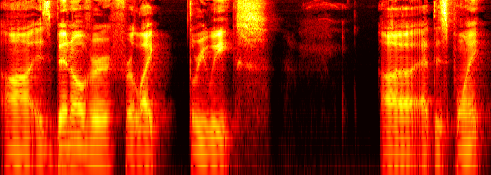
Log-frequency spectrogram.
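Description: Deep-voiced young man rambling on a podcast. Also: level tone, slow pace, clear, resonant tone. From Northwest Indiana. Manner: rambling, self-correcting, wry asides. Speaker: podcast host. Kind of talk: casual solo podcast chat. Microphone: studio podcast mic.

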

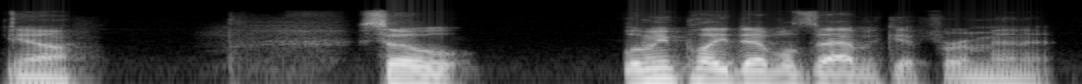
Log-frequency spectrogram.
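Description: Man, podcast host, laid-back slangy talk, somewhat low pitch. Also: very animated, moderate pace. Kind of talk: casual interview chat.

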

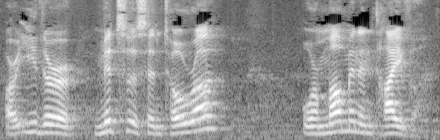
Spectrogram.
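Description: A man's voice: high voice, a little hiss or hum. A married man giving an informal religious talk as a Torah teacher, earnest and rambling, repeating phrases and adding asides. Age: adult, married with kids.

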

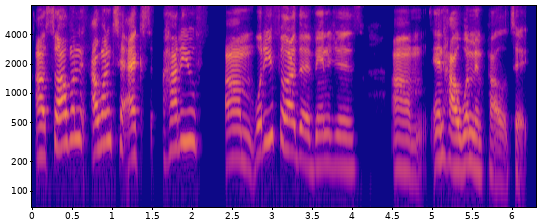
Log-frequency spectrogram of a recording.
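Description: A woman's voice: medium pitch, expressive, moderate pace. A woman co-hosting a podcast, putting questions to a guest in a straightforward way. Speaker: podcast co-host. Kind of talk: casual podcast interview.

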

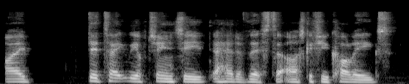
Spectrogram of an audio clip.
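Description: A man's voice: medium pitch, brisk, a bit bright, no echo. A man talks as a guest on a podcast, thinking aloud and circling back on his phrases. His voice sits mid-range and sounds close and dry, with no room around it. He joins over a remote call. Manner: thoughtful, hesitant, with restarts and laughs. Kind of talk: casual podcast conversation.

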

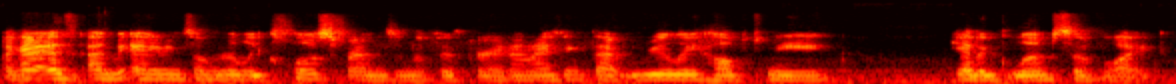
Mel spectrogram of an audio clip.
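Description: A young woman from Taiwan speaks in a low yet bright, forward voice. She answers interview questions in a loose, chatty way, restarting her sentences and scattering fillers as she goes. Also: level tone, moderate pace, slight background noise, poor audio. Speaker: musician guest.

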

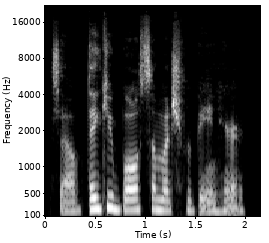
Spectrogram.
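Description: A woman's voice: on the low side, fairly even intonation, moderate pace, creaky, dry recording, clean studio sound. A woman hosting a podcast, introducing her guests in a friendly, conversational way. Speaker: podcast host.

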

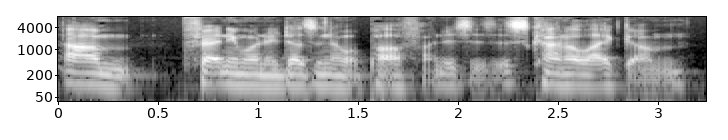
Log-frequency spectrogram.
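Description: Low gravelly man, earnest and hesitant. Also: fairly even intonation, a little fast, fairly bright tone. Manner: earnest, hesitant, thinking aloud. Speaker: interview guest. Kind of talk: reflective personal testimony.

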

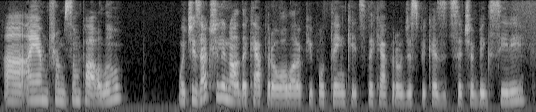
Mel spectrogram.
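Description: A woman from Brazil with a Brazilian Portuguese accent, chatting in a relaxed way as a podcast guest. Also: mid-range voice, fast talker, no echo. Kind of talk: interview conversation.

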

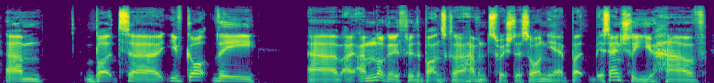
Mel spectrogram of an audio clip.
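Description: A man's voice: sits low, moderate pace, a bit bright, no room sound, studio quality. A man hosting a podcast in casual, chatty style, thinking aloud with wry asides. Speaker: podcast host. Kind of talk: casual chat, live unboxing of a gadget.

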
